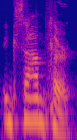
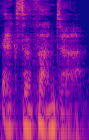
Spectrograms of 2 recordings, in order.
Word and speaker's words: Exathanter: Exanther, was it? My name is Exathanter.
